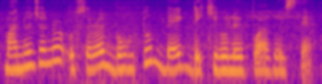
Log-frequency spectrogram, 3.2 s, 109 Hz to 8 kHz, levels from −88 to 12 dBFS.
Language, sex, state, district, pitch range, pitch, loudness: Assamese, female, Assam, Kamrup Metropolitan, 230-280 Hz, 240 Hz, -16 LUFS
